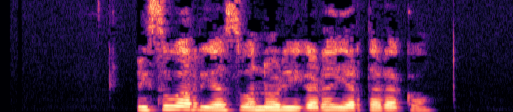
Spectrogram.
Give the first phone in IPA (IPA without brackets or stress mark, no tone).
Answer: i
